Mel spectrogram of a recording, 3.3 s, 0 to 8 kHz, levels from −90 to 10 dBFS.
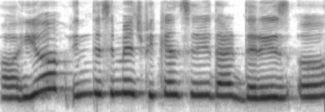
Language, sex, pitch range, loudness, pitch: English, female, 280-360 Hz, -12 LUFS, 325 Hz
